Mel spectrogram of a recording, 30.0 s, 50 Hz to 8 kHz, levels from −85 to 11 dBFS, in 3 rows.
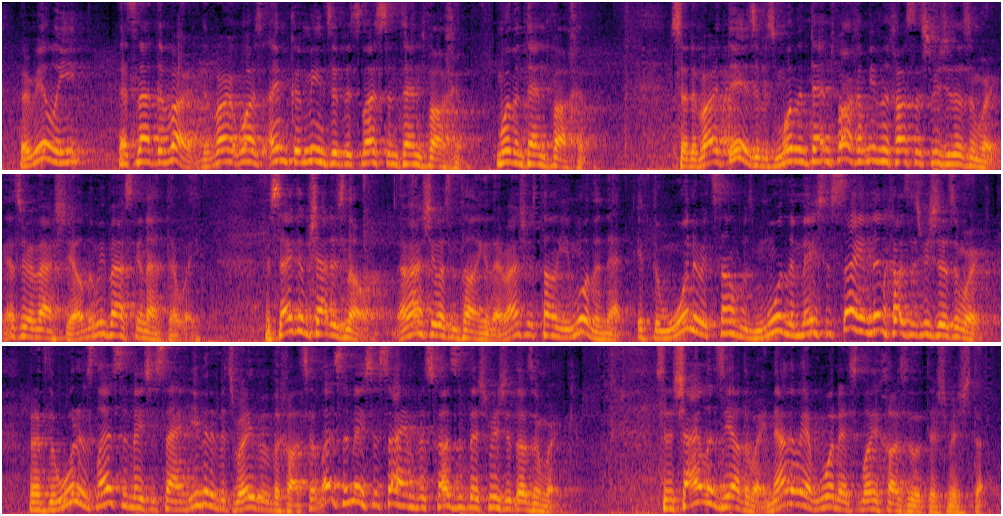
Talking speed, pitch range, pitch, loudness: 230 wpm, 140-205 Hz, 180 Hz, -14 LUFS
